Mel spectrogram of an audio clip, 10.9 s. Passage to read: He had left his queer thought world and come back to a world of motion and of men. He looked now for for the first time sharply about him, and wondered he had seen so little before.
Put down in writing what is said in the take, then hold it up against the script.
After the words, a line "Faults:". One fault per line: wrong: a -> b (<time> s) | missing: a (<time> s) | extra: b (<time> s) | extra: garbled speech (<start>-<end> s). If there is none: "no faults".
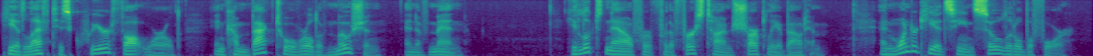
He had left his queer thought world and come back to a world of motion and of men. He looked now for for the first time sharply about him, and wondered he had seen so little before.
Faults:
no faults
